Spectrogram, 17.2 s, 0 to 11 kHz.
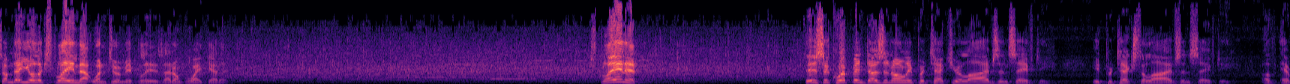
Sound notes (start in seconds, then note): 3.4 applause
